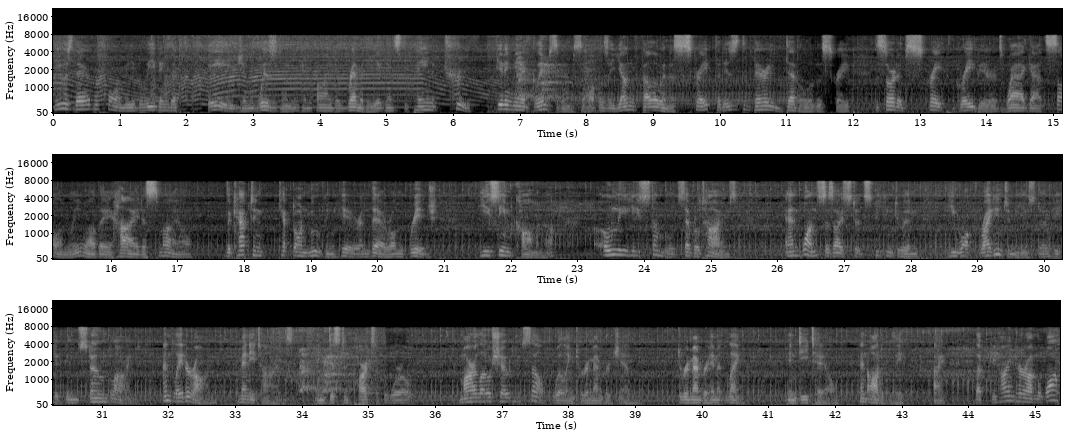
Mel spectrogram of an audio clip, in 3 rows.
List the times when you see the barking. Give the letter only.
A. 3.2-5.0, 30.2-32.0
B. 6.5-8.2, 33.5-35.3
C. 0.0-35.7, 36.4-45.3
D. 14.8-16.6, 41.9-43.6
B.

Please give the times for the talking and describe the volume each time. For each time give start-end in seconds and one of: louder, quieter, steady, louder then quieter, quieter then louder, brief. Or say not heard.
0.0-35.7 steady
36.4-45.3 steady.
